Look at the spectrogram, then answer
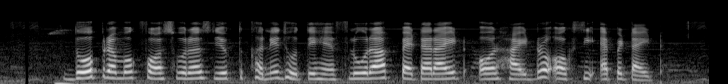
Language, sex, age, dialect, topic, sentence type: Hindi, female, 41-45, Hindustani Malvi Khadi Boli, agriculture, statement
